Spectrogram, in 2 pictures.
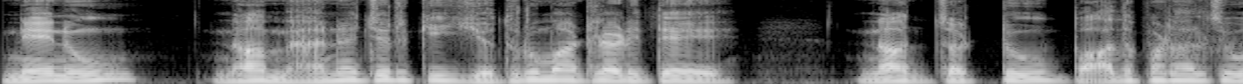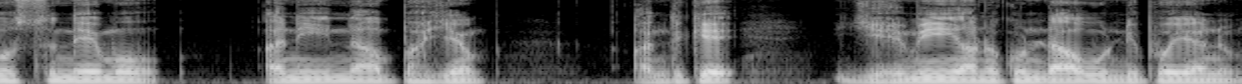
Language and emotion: Telugu, fearful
